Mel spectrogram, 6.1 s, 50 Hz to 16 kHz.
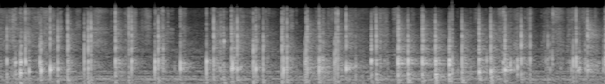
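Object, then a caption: Thin plastic deli container. Long nails tap and scratch the base and side of an empty, hollow, translucent plastic deli container lying on its side on a table. A quick, steady stream of short, dry clicks with a hollow plastic tone around 670 Hz mixes with bright scratching between the taps. Each tap dies away almost instantly, with little low end.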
